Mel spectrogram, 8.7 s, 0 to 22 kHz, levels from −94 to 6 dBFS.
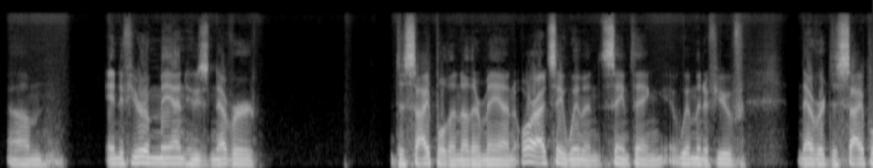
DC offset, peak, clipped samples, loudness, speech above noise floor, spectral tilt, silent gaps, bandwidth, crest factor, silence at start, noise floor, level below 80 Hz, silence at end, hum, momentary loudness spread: under 0.1%; -4 dBFS; under 0.1%; -20 LUFS; 56 dB; -5 dB/octave; none; 15.5 kHz; 16 dB; 0.05 s; -75 dBFS; -56 dBFS; 0 s; none; 8 LU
